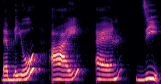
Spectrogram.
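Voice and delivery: ഡബ്ല്യു ഐ എൻ ജി spelt letter by letter, slowly; spelling out. Shown as a demonstration. Teacher models spelling for the children, slow. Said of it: "spelling പറഞ്ഞേ മക്കളെ".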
